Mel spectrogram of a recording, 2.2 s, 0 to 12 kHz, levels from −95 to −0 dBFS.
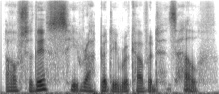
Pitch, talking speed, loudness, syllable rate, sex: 120 Hz, 190 wpm, -20 LUFS, 6.3 syllables/s, male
